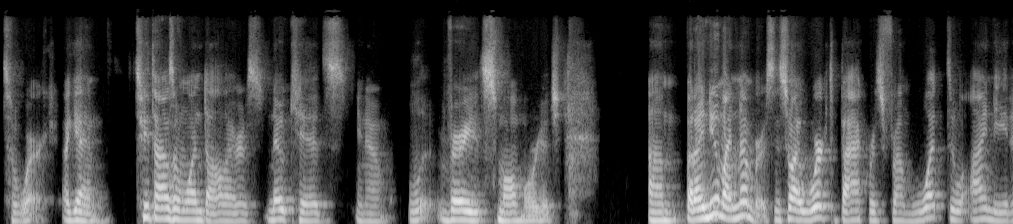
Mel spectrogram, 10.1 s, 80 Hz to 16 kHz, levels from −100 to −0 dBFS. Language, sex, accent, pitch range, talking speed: English, male, American, 140-165 Hz, 160 wpm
